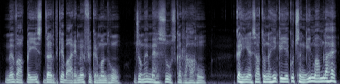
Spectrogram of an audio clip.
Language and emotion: Urdu, fearful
